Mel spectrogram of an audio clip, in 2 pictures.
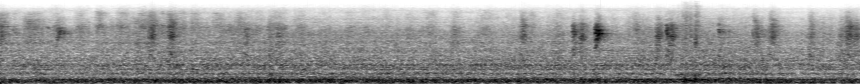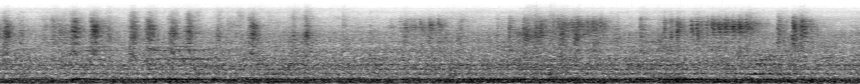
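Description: Zebra finches calling: short high chirps and ticks scattered throughout and bunched near the end, over a steady low hum.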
